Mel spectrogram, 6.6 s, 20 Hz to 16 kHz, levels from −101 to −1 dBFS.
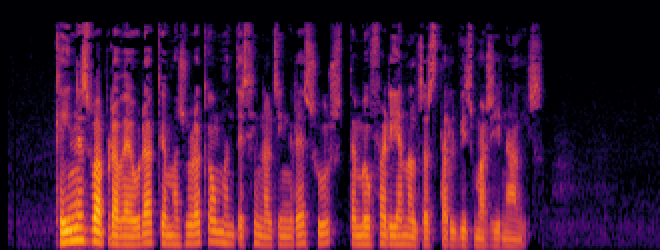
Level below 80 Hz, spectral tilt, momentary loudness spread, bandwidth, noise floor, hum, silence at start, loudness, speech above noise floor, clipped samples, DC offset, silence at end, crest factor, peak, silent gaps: -68 dBFS; -5.5 dB/octave; 14 LU; 11.5 kHz; -77 dBFS; none; 0.55 s; -26 LUFS; 52 dB; under 0.1%; under 0.1%; 1.2 s; 26 dB; 0 dBFS; none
